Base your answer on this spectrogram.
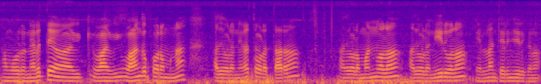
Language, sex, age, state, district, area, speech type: Tamil, male, 18-30, Tamil Nadu, Dharmapuri, urban, spontaneous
